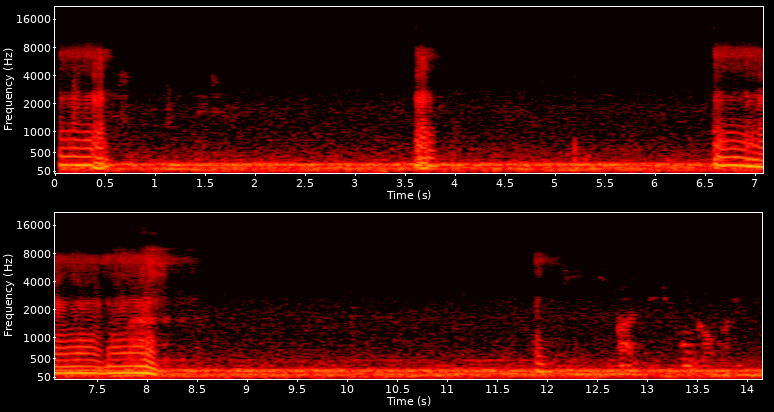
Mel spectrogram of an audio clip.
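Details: Cat snoring while asleep: a few soft, irregular snorting breaths over low room hum, with a couple of louder rattling snores.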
